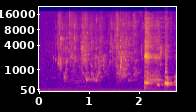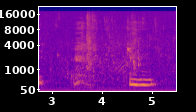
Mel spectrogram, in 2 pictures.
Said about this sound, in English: We're in the middle of a public swimming pool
